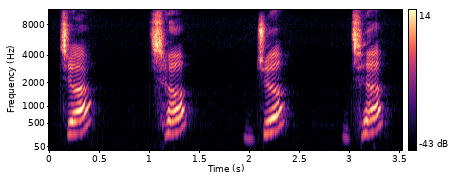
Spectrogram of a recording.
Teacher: तालु से जब हम बोलते हैं, मुंह के जो ऊपरी छत का जो पिछला भाग है वह बोलने में काम में आता है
